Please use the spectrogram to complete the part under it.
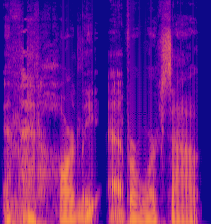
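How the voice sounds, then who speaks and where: A young man playing a nervous, lovestruck online friend in an intimate ASMR roleplay, speaking haltingly and awkwardly with self-doubt. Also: on the low side, expressive, vocal fry, a little mellow, no echo, studio quality. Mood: nervous, rambling.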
